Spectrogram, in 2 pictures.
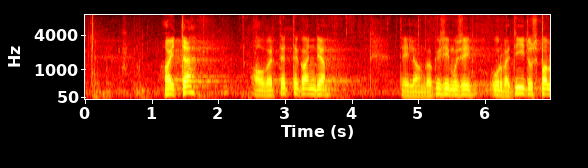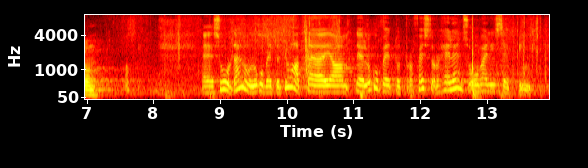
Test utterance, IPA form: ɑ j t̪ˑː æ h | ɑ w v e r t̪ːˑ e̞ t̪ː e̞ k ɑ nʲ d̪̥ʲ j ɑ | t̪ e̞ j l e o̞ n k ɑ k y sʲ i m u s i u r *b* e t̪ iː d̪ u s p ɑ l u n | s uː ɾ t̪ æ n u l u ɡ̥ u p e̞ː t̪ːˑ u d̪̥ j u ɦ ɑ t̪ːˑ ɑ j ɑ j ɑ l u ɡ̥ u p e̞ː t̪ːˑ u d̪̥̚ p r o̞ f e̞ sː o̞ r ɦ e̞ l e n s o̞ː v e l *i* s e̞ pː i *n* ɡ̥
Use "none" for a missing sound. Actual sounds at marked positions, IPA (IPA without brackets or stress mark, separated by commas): v, i, ŋ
